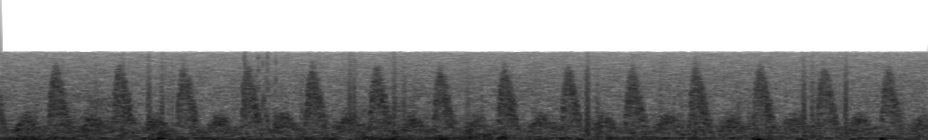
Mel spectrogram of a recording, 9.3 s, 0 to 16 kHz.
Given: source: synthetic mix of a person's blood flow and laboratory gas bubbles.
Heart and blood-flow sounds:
Doppler ultrasound of blood flow; subclavian vein
0.00-0.03 s: bubbles
0.61-0.74 s: bubbles
2.40-2.85 s: bubbles
6.30-6.43 s: bubbles
6.94-7.12 s: bubbles
7.77-7.90 s: bubbles
8.39-8.46 s: bubbles
From the record:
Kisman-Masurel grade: 121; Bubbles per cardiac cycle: 1 to 2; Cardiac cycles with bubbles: 10 to 50%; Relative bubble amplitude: barely perceptible (0.100 to 0.250); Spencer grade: 2 (many but less than half of the cardiac periods contain bubble signals, singularly or in groups); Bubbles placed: anywhere in the cardiac cycle

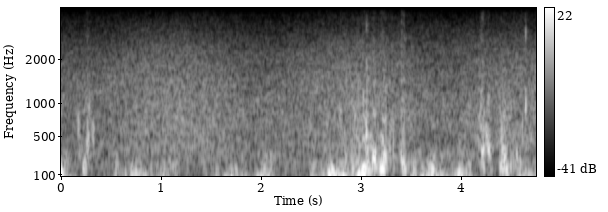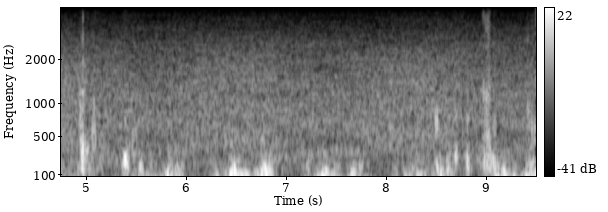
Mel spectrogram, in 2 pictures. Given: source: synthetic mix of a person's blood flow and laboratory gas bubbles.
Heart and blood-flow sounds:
Doppler ultrasound of blood flow; precordium
0.16-0.35 s: bubbles
2.78-3.53 s: bubbles
4.16-4.70 s: bubbles
4.91-5.21 s: bubbles
5.36-5.54 s: bubbles
8.46-8.56 s: bubbles
8.68-8.73 s: bubbles
8.79-8.89 s: bubbles
8.96-9.13 s: bubbles
9.40-9.51 s: bubbles
From the record:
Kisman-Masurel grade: 233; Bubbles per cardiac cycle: several, 3 to 8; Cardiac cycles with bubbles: 50 to 99%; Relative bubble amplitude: loud (0.450 to 0.775); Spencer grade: 3 (all of the cardiac periods contain showers or single bubble signals, but not dominating or overriding the cardiac motion signals); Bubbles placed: anywhere in the cardiac cycle

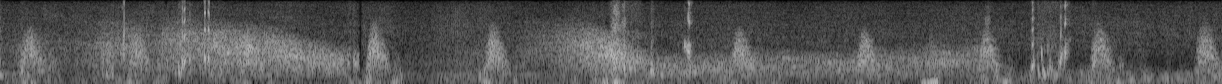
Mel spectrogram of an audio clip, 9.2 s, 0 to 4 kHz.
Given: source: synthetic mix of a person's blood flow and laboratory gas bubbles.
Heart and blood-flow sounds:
Doppler ultrasound of blood flow; subclavian vein
0.00-0.07 s: bubbles
0.14-0.24 s: bubbles
0.74-0.94 s: bubbles
1.17-1.71 s: bubbles
4.55-5.27 s: bubbles
7.38-7.46 s: bubbles
7.70-8.05 s: bubbles
8.19-8.24 s: bubbles
From the record:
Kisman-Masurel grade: 223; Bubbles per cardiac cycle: several, 3 to 8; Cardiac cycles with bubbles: 10 to 50%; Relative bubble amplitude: loud (0.450 to 0.775); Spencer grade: 2 (many but less than half of the cardiac periods contain bubble signals, singularly or in groups); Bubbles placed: anywhere in the cardiac cycle

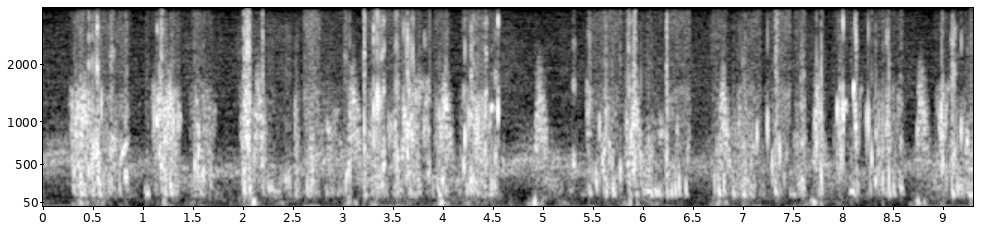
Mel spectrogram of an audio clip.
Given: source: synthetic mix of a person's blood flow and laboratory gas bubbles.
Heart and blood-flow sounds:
Doppler ultrasound of blood flow; subclavian vein
0.27-0.91 s: bubbles
1.03-1.42 s: bubbles
1.48-1.76 s: bubbles
1.98-3.13 s: bubbles
3.23-4.10 s: bubbles
4.17-4.65 s: bubbles
5.30-5.38 s: bubbles
5.44-6.50 s: bubbles
6.71-7.68 s: bubbles
7.71-7.82 s: bubbles
7.92-8.66 s: bubbles
8.94-9.31 s: bubbles
From the record:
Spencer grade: 4 (maximum detectable bubble signal sounding continuously throughout systole and diastole of every cardiac period, and overriding the amplitude of the normal cardiac signals); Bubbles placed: anywhere in the cardiac cycle

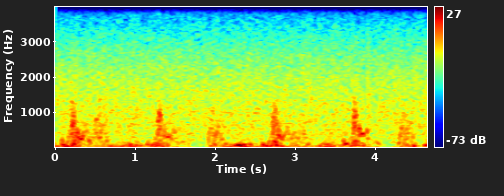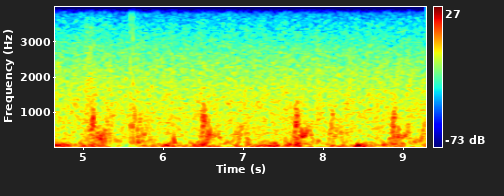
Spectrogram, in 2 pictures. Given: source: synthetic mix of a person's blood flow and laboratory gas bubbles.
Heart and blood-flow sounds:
Doppler ultrasound of blood flow; precordium
5.18-5.35 s: bubbles
5.55-5.76 s: bubbles
6.10-6.19 s: bubbles
From the record:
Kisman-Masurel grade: 211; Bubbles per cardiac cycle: several, 3 to 8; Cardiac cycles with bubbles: 1 to 10%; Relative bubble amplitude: barely perceptible (0.100 to 0.250); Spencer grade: 1 (occasional bubble signal discernible with the cardiac motion signal, with majority of cardiac periods free of bubbles); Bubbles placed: only in the low amplitude regions of the cardiac cycle

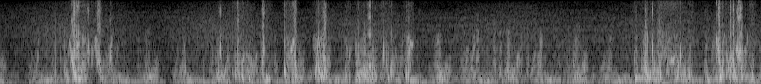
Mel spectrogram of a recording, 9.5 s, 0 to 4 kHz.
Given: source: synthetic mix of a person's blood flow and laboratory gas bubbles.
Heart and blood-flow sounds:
Doppler ultrasound of blood flow; precordium
0.81-1.49 s: bubbles
2.71-2.83 s: bubbles
2.89-3.20 s: bubbles
3.26-3.42 s: bubbles
3.52-3.76 s: bubbles
3.91-4.13 s: bubbles
4.31-4.40 s: bubbles
4.42-4.95 s: bubbles
5.04-5.18 s: bubbles
7.89-8.68 s: bubbles
8.81-8.88 s: bubbles
8.92-9.46 s: bubbles
From the record:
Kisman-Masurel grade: 333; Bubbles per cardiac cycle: rolling drumbeat, 9 or more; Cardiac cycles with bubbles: 50 to 99%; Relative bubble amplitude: loud (0.450 to 0.775); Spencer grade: 3 (all of the cardiac periods contain showers or single bubble signals, but not dominating or overriding the cardiac motion signals); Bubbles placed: anywhere in the cardiac cycle

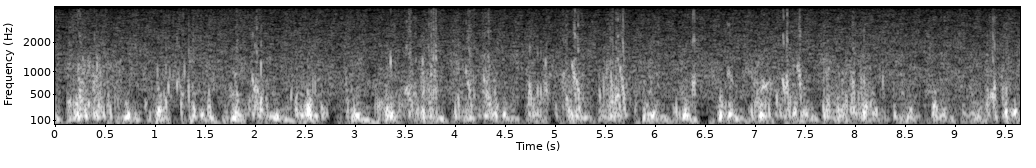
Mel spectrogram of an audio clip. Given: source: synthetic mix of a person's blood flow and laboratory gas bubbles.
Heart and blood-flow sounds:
Doppler ultrasound of blood flow; precordium
0.00-0.04 s: bubbles
0.10-0.68 s: bubbles
0.88-0.92 s: bubbles
0.98-1.62 s: bubbles
1.78-2.22 s: bubbles
2.32-2.75 s: bubbles
2.88-3.04 s: bubbles
3.17-3.88 s: bubbles
4.00-4.46 s: bubbles
4.69-5.30 s: bubbles
5.41-5.75 s: bubbles
5.79-5.83 s: bubbles
5.86-6.07 s: bubbles
6.18-6.25 s: bubbles
6.29-6.46 s: bubbles
6.58-6.84 s: bubbles
6.90-7.54 s: bubbles
7.64-8.32 s: bubbles
9.29-9.57 s: bubbles
From the record:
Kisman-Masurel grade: 332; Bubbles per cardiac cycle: rolling drumbeat, 9 or more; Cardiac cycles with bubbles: 50 to 99%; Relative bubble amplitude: moderate (0.250 to 0.450); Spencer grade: 3 (all of the cardiac periods contain showers or single bubble signals, but not dominating or overriding the cardiac motion signals); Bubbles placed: anywhere in the cardiac cycle

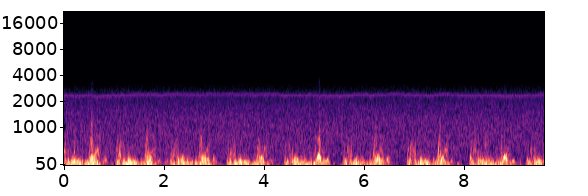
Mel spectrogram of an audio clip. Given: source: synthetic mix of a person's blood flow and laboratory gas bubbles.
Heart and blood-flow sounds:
Doppler ultrasound of blood flow; precordium
8.39-8.52 s: bubbles
From the record:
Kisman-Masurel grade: 111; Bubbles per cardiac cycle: 1 to 2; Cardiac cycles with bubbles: 1 to 10%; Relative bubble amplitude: barely perceptible (0.100 to 0.250); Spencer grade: 1 (occasional bubble signal discernible with the cardiac motion signal, with majority of cardiac periods free of bubbles); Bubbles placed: only in the low amplitude regions of the cardiac cycle

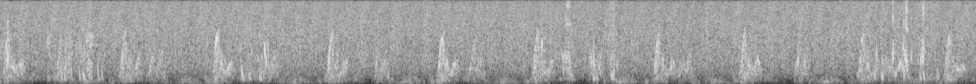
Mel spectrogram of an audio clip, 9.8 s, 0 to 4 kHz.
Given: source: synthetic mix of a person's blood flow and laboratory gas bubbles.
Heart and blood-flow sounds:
Doppler ultrasound of blood flow; precordium
0.00-0.11 s: bubbles
0.40-1.05 s: bubbles
2.36-2.74 s: bubbles
5.38-5.49 s: bubbles
5.59-5.78 s: bubbles
5.87-6.02 s: bubbles
6.07-6.21 s: bubbles
8.71-9.40 s: bubbles
From the record:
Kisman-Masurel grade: 233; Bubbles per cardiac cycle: several, 3 to 8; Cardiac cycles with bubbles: 50 to 99%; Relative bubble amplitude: loud (0.450 to 0.775); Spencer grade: 3 (all of the cardiac periods contain showers or single bubble signals, but not dominating or overriding the cardiac motion signals); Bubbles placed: anywhere in the cardiac cycle

